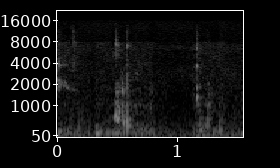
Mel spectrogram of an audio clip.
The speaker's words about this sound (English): just taking a sip of water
